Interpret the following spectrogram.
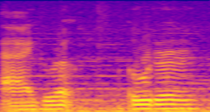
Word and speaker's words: Agrodar: below it's pronounced it it's pronounced aggro odor as in like the name comes from aggro and badger so here we go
